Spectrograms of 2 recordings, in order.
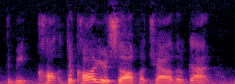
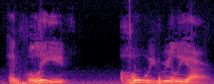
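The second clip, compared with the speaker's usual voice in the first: ordinary delivery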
